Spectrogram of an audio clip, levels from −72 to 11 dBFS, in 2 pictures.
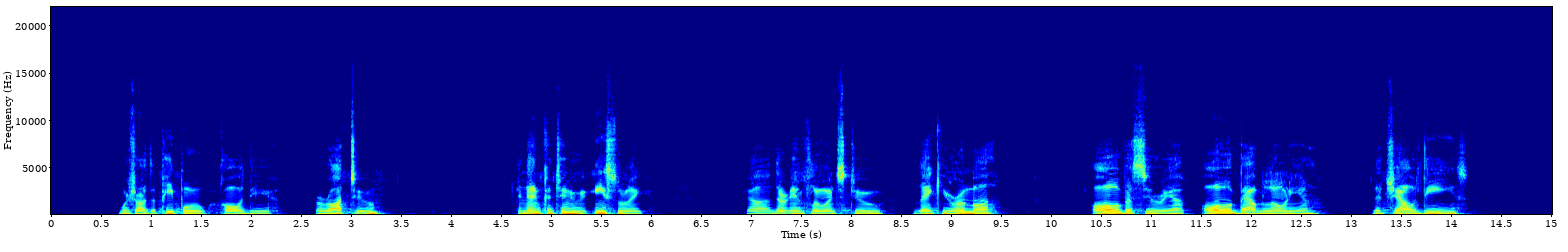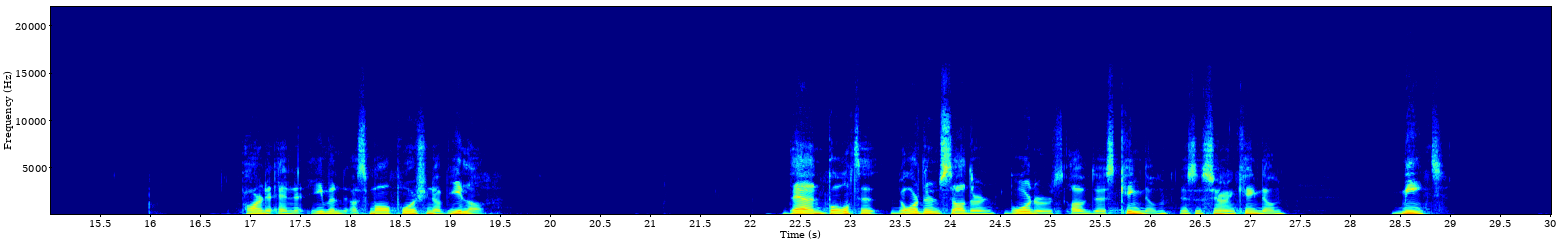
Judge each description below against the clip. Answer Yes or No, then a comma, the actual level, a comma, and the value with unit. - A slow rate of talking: Yes, slow, 95 wpm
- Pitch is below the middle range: No, medium, 155 Hz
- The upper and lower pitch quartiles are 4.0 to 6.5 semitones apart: No, average, 3.6 semitones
